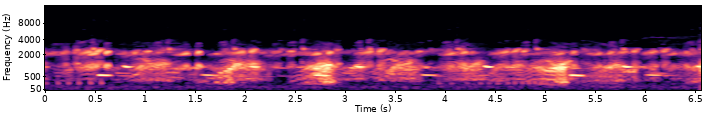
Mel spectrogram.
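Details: Croaking frogs fill the air, bursts of raspy chorus swelling roughly every couple of seconds, with brief tonal whistles and chirps scattered between.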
